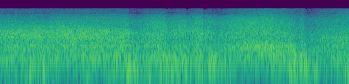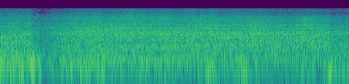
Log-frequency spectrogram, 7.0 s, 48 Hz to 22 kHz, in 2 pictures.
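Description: Distant Piper PA-31T Cheyenne II twin turboprop flying on approach, a steady engine and propeller drone, with wind gusting on the microphone.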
